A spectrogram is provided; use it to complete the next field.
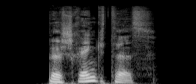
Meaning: strong/mixed nominative/accusative neuter singular of beschränkt
- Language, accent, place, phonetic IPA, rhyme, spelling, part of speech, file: German, Germany, Berlin, [bəˈʃʁɛŋktəs], -ɛŋktəs, beschränktes, adjective, De-beschränktes.ogg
